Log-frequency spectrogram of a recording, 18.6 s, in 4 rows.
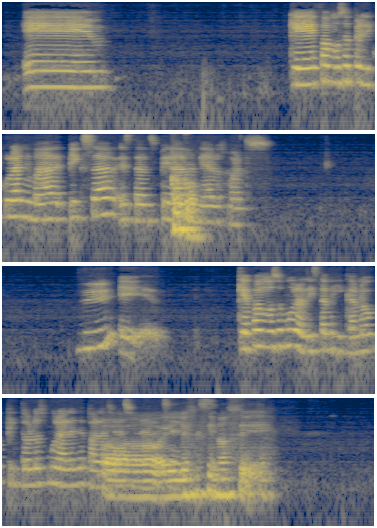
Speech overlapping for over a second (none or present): present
